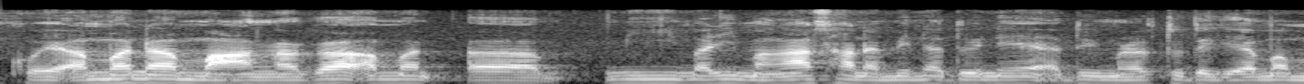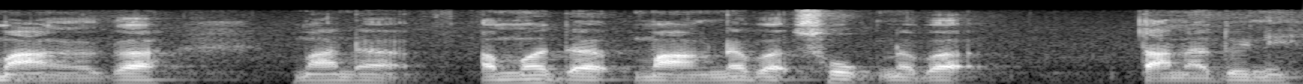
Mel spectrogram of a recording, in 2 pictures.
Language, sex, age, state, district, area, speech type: Manipuri, male, 45-60, Manipur, Imphal West, rural, spontaneous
